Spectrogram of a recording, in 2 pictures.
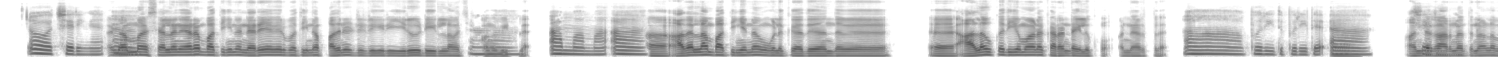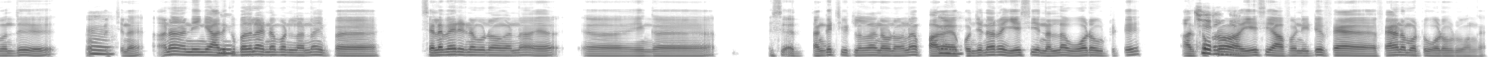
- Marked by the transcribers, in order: other background noise; other noise
- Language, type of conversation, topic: Tamil, podcast, வீட்டில் மின்சாரம் சேமிக்க எளிய வழிகள் என்னென்ன?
